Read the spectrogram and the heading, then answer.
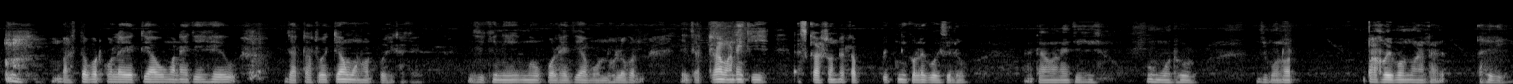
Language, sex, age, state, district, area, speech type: Assamese, male, 30-45, Assam, Charaideo, urban, spontaneous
